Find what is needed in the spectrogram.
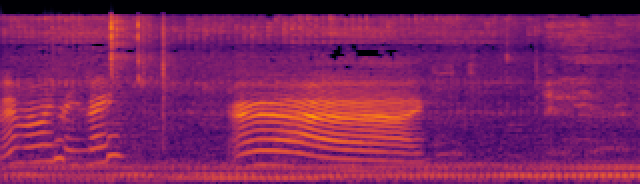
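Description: A child's high voice calling out in short sliding sounds, then one long drawn-out sliding call in the middle, over a steady low hum.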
